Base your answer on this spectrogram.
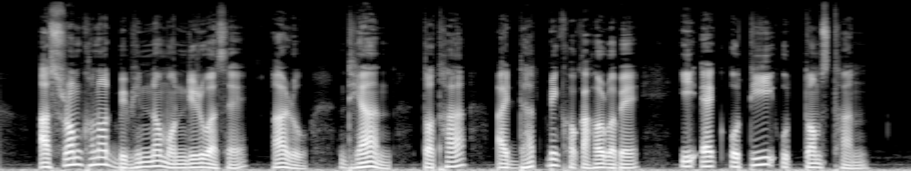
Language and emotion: Assamese, neutral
